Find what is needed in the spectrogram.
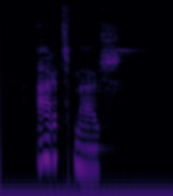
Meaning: field vole (Microtus agrestis)
- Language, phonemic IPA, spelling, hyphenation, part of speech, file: Dutch, /ˈaːrt.mœy̯s/, aardmuis, aard‧muis, noun, Nl-aardmuis.ogg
